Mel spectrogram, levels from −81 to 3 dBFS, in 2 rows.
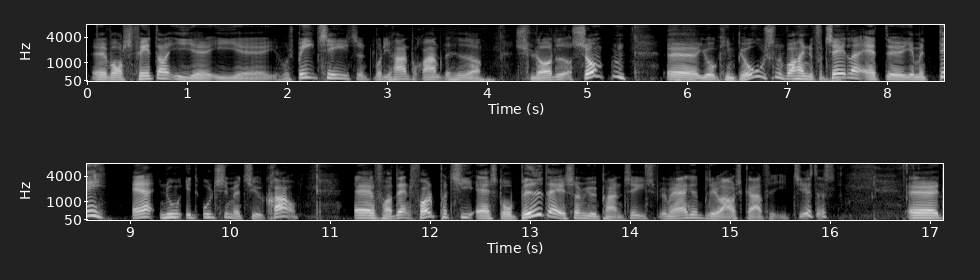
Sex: male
